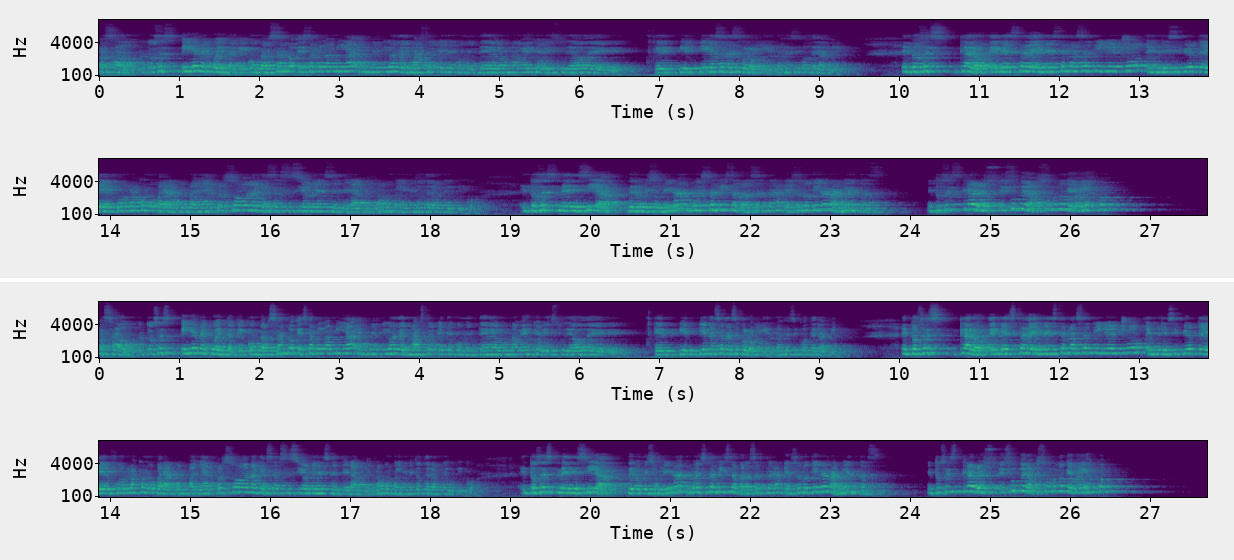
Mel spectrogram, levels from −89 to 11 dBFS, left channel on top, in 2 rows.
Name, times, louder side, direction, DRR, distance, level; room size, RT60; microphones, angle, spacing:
voice 1, 0.0-6.6 6.9-9.1 9.7-9.8 10.0-18.6 19.1-23.5 24.2-26.4, right 1 dB, 90° right, -4 dB, 3.0 m, -29 dB
13.5 x 5.9 x 3.9 m, 0.98 s
head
